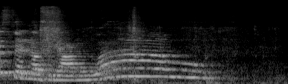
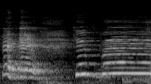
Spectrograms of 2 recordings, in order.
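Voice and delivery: laughing; 9 semitones higher, 5 dB louder, much slower than usual. Real, not acted. Laughing delight.

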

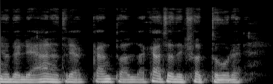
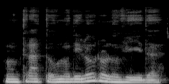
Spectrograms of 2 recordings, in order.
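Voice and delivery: ordinary delivery, nothing marked

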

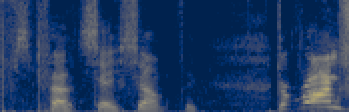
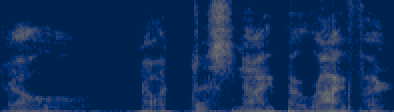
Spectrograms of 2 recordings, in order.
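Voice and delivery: lower, soft frightened whisper; 13 dB quieter than usual. Pretend. Begging the enemy not to use the rifle, whispered. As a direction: breathe it out in dread.

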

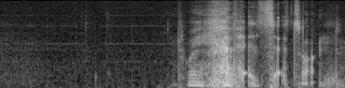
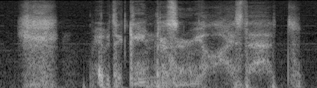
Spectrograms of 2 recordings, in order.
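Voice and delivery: much softer whispered hush; shushing whisper; 6 semitones lower, 8 dB quieter than usual. Real, not acted. Sleeping, not waking game.

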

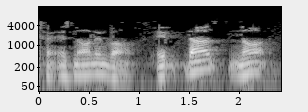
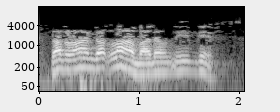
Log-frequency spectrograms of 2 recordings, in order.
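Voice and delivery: louder, higher mock-insistent protest; imitated insistent objector; 4 semitones higher, 7 dB louder than usual. Mimics believer rejecting gifts.

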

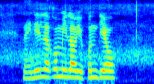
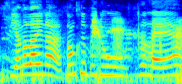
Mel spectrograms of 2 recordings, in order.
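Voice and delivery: startled; 5 semitones higher than usual. Acted. Clerk hears noise upstairs.

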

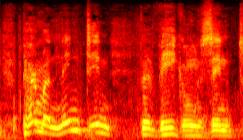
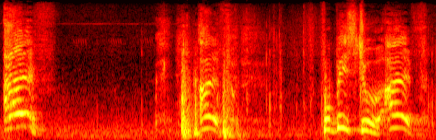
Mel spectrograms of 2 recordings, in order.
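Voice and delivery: calling out; 10 semitones higher, slower than usual. Acted. Dad searching after earthquake.

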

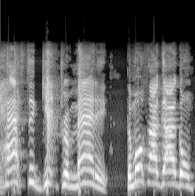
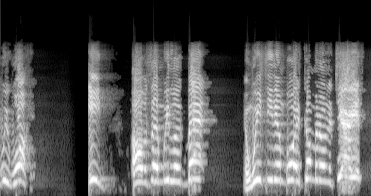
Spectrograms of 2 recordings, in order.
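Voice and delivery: ordinary talk

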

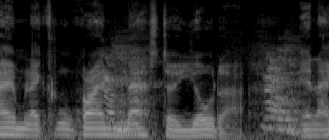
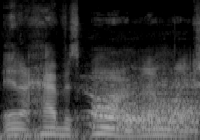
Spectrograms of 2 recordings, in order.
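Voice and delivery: normal talking voice

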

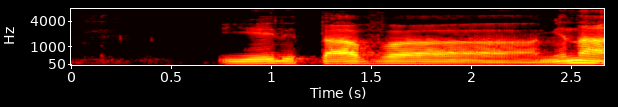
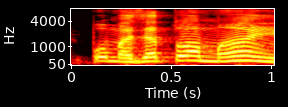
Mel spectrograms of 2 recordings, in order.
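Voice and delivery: high, loud objection; hammed-up retold shock; mock appalled protest; 9 semitones higher, 11 dB louder, slower than usual. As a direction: cry out as a scandalised crook. Appalled kidnapper quoted once more.

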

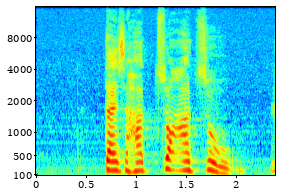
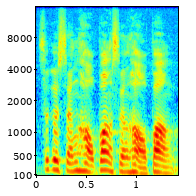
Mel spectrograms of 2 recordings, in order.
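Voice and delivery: bright, louder burst of wow; gushing praise; 5 semitones higher, 6 dB louder than usual. Pretend. Worshipper gushing praise outside God's door. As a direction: gush like an eager worshipper. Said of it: "哦，好像".

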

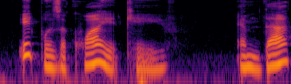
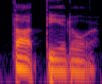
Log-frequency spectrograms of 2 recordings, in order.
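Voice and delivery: ordinary delivery

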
